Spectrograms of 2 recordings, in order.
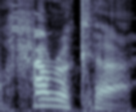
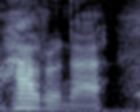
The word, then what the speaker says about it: Haruka: Oh, Haruka, not Haruna.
